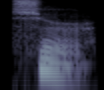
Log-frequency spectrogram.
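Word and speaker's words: 呬: The 6 sounds are XU, pronounced like shh, with a deep sigh, which is associated with the liver. HE, pronounced like her, with a yawn, which is associated with the heart. SI, pronounced like sir, with a slow exhale, which is associated with the lungs.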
